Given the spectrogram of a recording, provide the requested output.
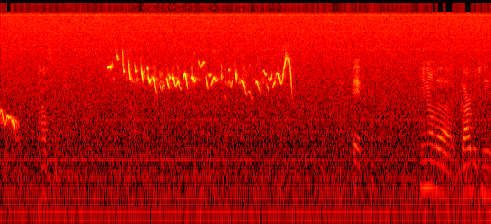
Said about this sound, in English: House finch.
